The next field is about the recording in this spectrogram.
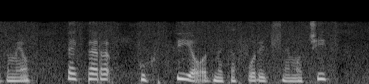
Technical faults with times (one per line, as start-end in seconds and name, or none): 0.38-0.68 comfort noise in place of the background
1.19-1.40 comfort noise in place of the background
1.67-1.76 comfort noise in place of the background
2.72-2.81 sound dropped by the voice detector
3.35-3.69 comfort noise in place of the background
